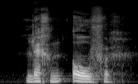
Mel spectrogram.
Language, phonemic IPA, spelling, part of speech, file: Dutch, /ˈlɛɣə(n) ˈovər/, leggen over, verb, Nl-leggen over.ogg
- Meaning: inflection of overleggen: 1. plural present indicative 2. plural present subjunctive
